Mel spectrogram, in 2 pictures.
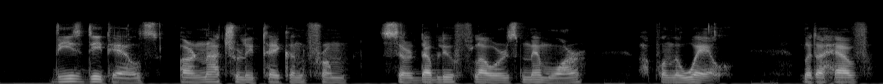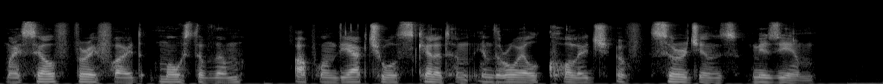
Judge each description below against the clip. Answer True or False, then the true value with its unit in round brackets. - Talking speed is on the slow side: True (110 wpm)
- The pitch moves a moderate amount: False (1.5 semitones)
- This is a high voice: False (110 Hz)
